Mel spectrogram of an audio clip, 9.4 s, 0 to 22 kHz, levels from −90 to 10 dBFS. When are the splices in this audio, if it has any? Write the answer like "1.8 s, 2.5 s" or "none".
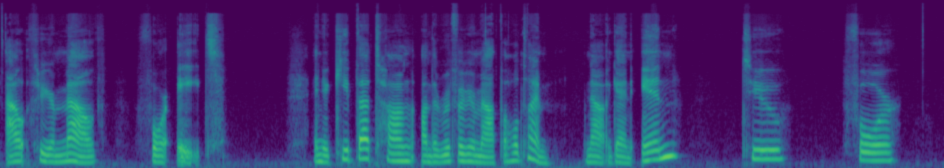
5.8 s, 8.4 s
